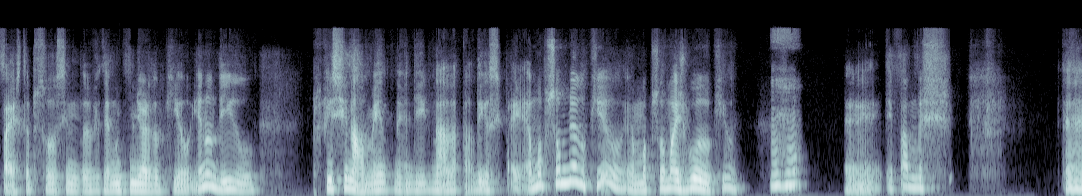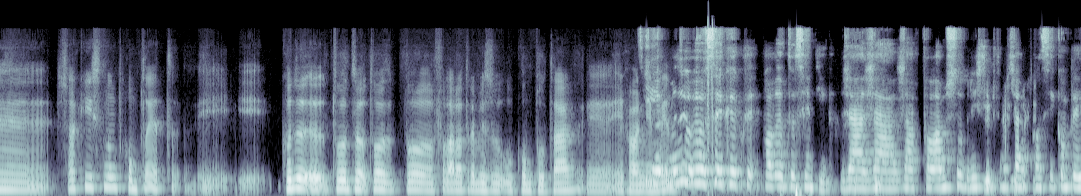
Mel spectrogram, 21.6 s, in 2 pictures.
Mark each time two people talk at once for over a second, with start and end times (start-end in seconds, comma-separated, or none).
none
